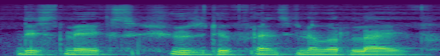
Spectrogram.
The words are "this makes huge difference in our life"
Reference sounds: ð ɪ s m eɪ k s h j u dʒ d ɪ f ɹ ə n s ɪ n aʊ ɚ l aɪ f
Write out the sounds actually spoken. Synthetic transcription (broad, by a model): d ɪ s m eɪ k s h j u z d ɪ f ɹ ə n s ɪ n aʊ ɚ l aɪ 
